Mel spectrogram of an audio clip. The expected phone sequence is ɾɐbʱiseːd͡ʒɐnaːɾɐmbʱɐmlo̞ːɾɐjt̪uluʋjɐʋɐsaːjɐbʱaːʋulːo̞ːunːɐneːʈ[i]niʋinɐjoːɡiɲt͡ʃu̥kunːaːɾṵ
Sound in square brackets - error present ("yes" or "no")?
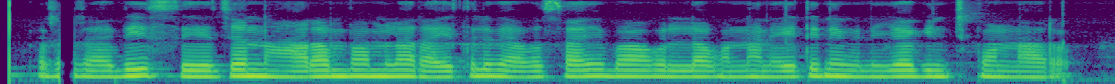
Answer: no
